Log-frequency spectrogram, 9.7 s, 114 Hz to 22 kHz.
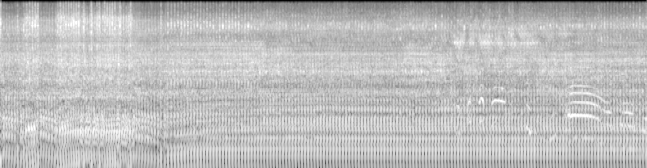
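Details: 1980s Onan generator after carburetor cleaned with carb cleaner, started on choke: rough start then even steady beat with no misses or hunting; it was just clogged, kill switch works.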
